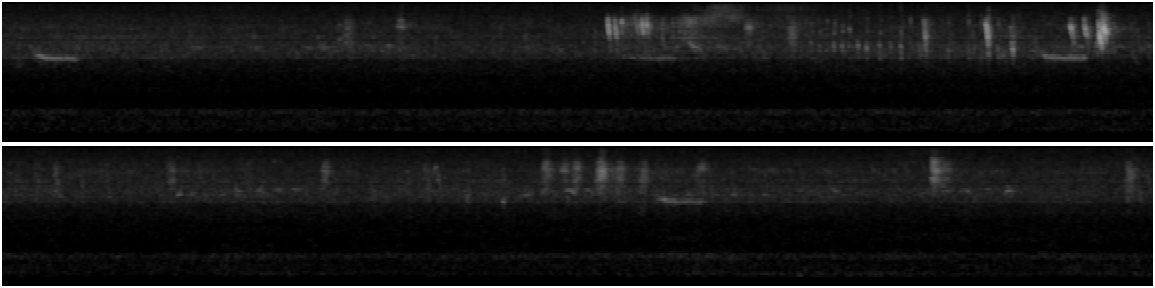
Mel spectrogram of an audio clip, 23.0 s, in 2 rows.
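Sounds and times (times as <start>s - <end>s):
faint bush ambience: 0.0s - 23.0s
small birds chirping: 0.0s - 23.0s.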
